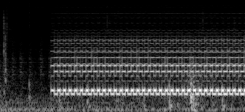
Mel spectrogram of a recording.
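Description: A telephone bell rings in a Call of Duty Modern Warfare Warzone match, starting half a second in with a steady, loud electronic trill that continues to the end over faint game background noise.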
